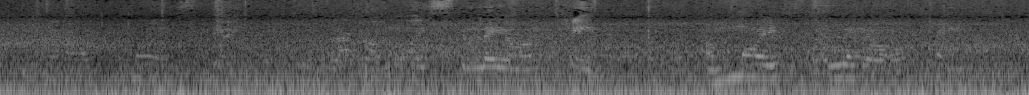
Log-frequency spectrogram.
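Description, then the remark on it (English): A motorbike engine drones steadily amid the continuous roar of busy road traffic, loud throughout, with a person talking over the noise. “There's an insistent motorbike sound.”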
